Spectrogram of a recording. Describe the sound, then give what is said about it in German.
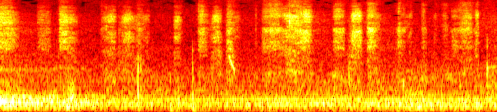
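Scratchy handwriting as the word 'Geduld' is written out: many short rasping strokes in quick succession at a fairly even level, with no talking. “ich schreibe jetzt mal Geduld, ja?”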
